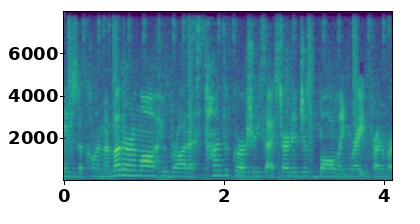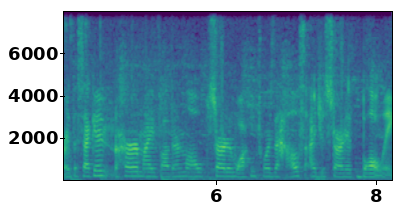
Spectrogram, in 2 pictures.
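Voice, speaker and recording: A woman's medium-pitched voice at a very fast pace, with fairly even intonation and music in the background. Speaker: daily vlogger. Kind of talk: casual talk to camera. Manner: fast, rambling.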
